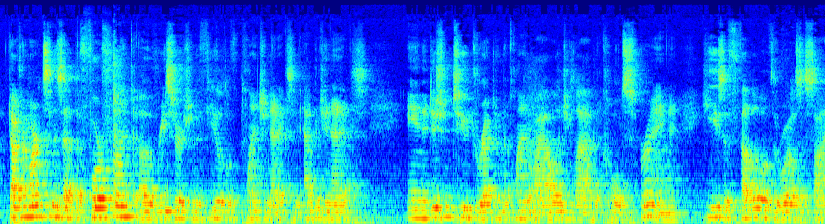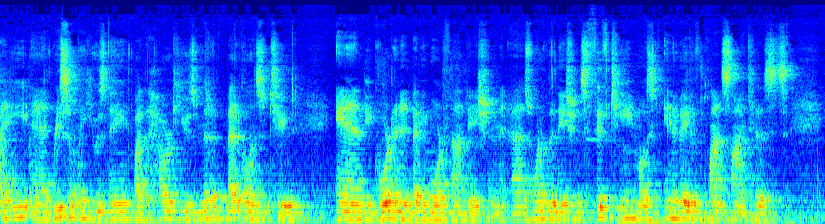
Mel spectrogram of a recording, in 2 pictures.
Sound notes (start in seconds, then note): none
